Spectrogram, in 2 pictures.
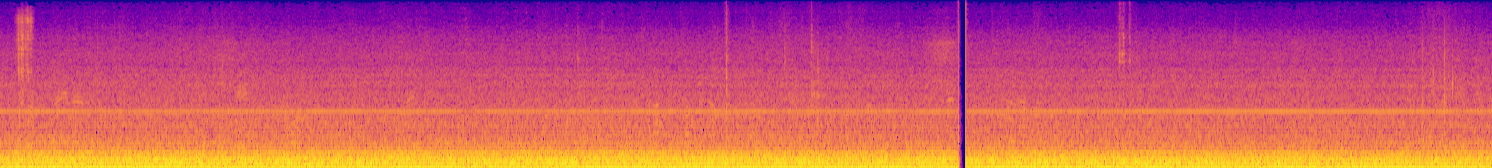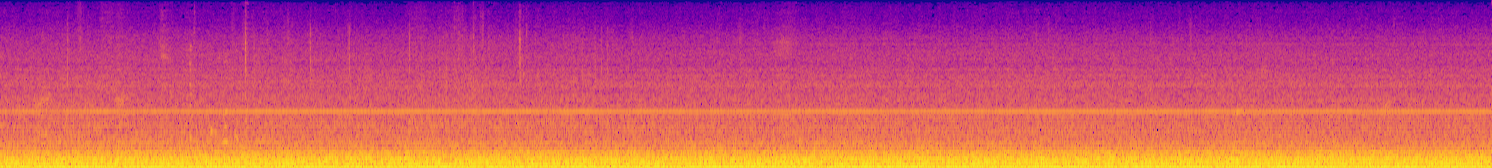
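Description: Jet airliner cabin noise while the aircraft climbs out after takeoff: a steady low rumble of the engines and airflow, with a thin steady high whine on top. The sound cuts out for an instant about ten seconds in.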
